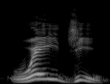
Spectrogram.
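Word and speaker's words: 危机: à voir avec le coronavirus ce mot se prononce en chinois wei ji et hu ji signifie crise en chinois mais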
